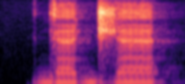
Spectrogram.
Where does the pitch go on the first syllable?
high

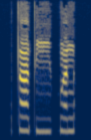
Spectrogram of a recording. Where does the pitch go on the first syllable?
high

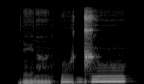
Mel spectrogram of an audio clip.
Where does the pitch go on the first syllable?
low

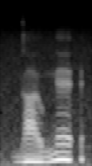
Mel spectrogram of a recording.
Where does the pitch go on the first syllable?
low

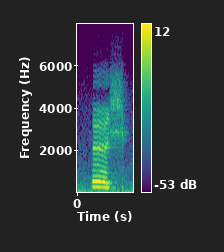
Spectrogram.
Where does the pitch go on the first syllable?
falling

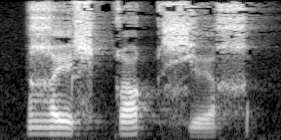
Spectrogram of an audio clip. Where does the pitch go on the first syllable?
falling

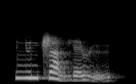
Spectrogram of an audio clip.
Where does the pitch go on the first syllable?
high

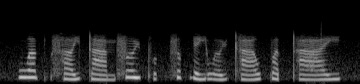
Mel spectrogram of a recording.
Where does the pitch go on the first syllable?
high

